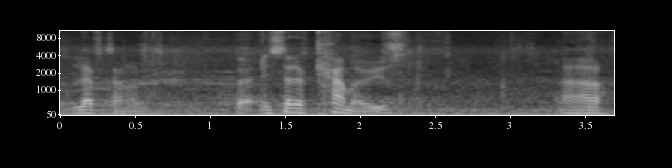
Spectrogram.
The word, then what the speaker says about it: Lieutenant: rot and always saying Lieutenant which is a US pronunciation even though I know for well it's left tenant but instead of camos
